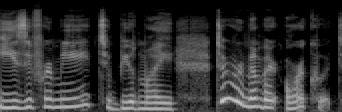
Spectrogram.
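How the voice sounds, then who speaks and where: A woman speaks with a Brazilian Portuguese accent and a dark, mellow tone. The sound is dry and close, with no echo. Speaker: actress. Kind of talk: casual interview chat.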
